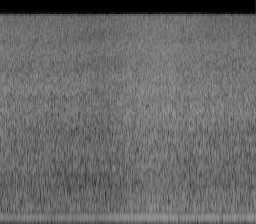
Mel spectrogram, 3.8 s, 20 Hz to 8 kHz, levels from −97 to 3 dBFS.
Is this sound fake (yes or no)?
no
